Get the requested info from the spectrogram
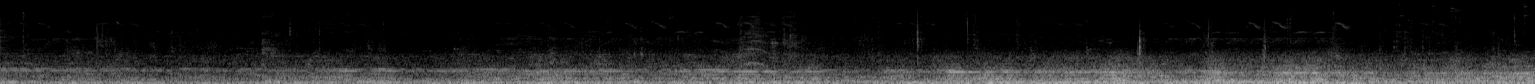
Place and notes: this place near the lake has seen many Sunday tourists and trippers during the last 100 years, now it's almost abandoned, only a small kiosk is left, though many people have a rest here, on this sunny early spring afternoon.
(SD702, DPA4060)
Berlin, Germany, March 2014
